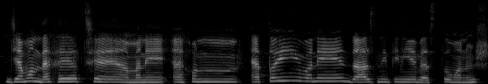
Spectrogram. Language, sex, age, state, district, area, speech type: Bengali, female, 45-60, West Bengal, South 24 Parganas, rural, spontaneous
